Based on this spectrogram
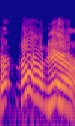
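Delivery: weird, odd-sounding, loud, high-pitched voice. Voicing a blob creature calling the characters down: weird voice. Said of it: "you hear this weird voice".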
